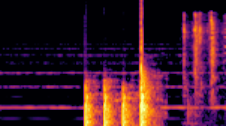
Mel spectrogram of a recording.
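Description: Knocking on a front door: four quick knocks, starting a little under a second in.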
